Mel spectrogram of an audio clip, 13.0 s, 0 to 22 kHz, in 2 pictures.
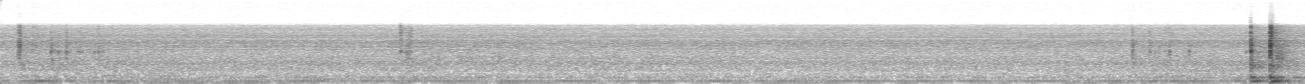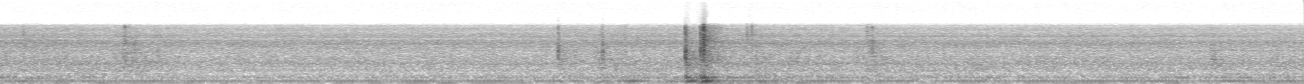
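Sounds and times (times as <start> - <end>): mechanical keyboard keystrokes: 0.1 - 0.6, 5.6 - 6.6, 9.3 - 11.0.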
